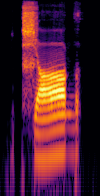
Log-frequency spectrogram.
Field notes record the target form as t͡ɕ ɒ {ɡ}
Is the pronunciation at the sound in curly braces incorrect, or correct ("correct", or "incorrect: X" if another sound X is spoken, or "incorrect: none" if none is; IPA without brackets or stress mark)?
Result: correct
